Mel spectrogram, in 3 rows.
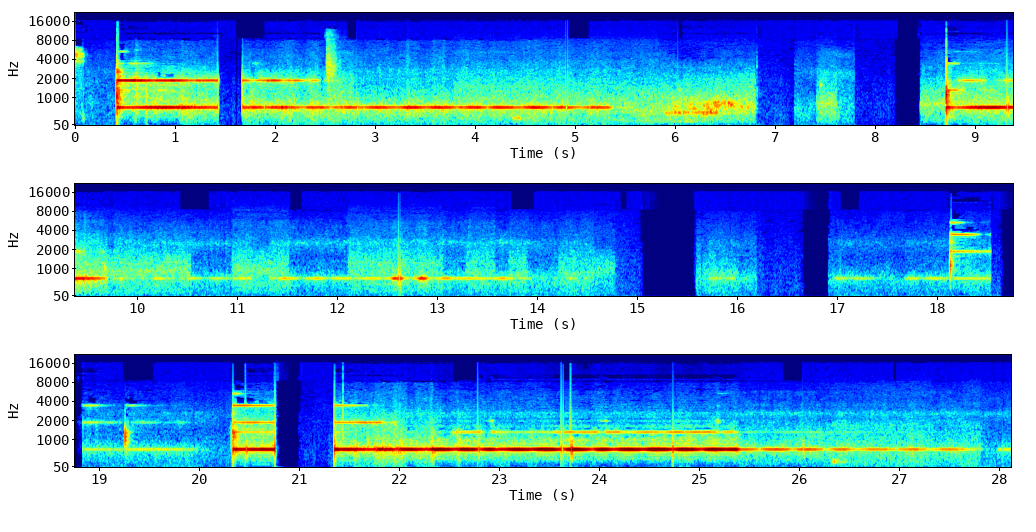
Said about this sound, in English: So I'm gonna chime this 3 times. Every time I chime, take a deep breath in and release.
